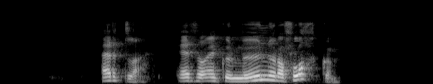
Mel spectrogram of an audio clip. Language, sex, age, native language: Icelandic, male, 50-59, Icelandic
